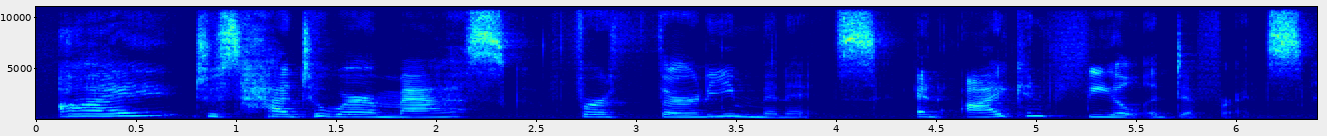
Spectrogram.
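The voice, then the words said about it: Whiny complaining voice. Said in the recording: “She's like whining”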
